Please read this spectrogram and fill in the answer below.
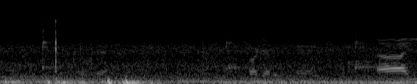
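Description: Wind buffeting the microphone in gusts, strongest about a second in, with faint men's voices talking in the background and one sharp click about half a second in.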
